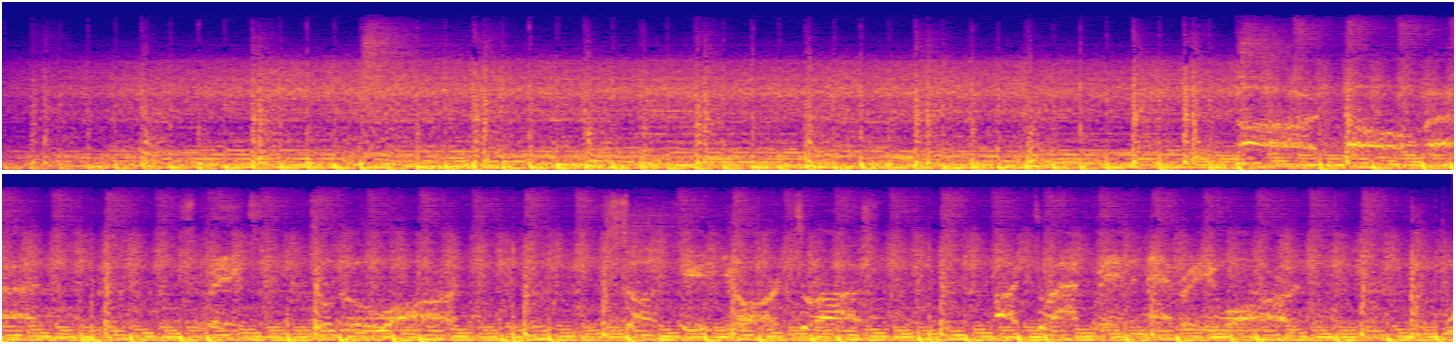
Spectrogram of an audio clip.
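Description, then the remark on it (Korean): Loud, dense heavy metal plays throughout, driven by pounding, tribal-style drumming with steady rhythmic hits, and a vocal line appears to come in around the midpoint over distorted guitars. “드럼 무슨 너클볼런에 원주민들이 쳤나요, 씨발?”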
